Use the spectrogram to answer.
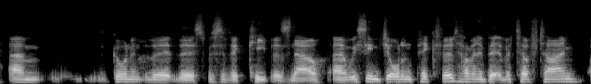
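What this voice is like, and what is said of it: Regional English accent. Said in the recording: “a hometown hero of mine, as you can tell, probably from the accent”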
